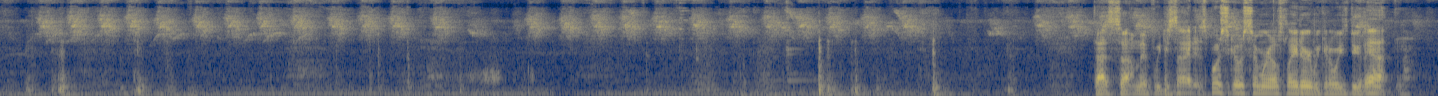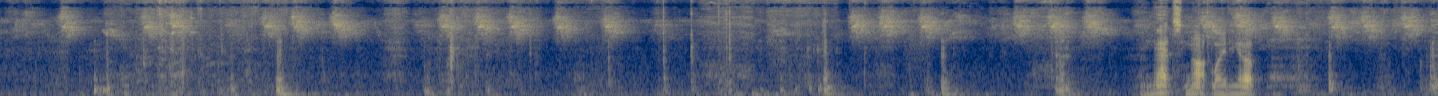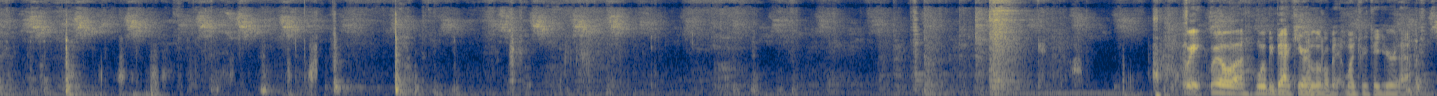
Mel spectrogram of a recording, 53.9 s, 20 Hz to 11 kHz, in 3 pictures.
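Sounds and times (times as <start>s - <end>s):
bird chirping: 0.0s - 53.9s.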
